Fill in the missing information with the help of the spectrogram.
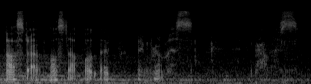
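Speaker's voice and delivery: whispered promise. Real, not acted. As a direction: breathe it in a whisper.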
